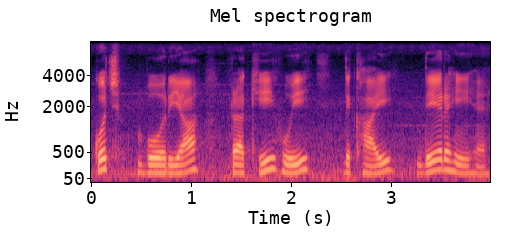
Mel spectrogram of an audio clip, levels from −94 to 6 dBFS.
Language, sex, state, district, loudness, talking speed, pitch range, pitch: Hindi, male, Madhya Pradesh, Katni, -16 LUFS, 120 wpm, 125-165 Hz, 130 Hz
